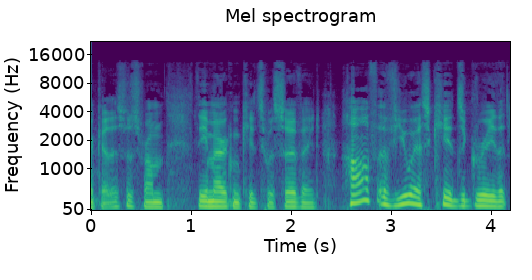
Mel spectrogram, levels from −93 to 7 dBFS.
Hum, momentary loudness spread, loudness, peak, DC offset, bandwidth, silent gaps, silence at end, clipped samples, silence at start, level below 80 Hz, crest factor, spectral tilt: none; 9 LU; -18 LUFS; -4 dBFS; under 0.1%; 13.5 kHz; none; 0.05 s; under 0.1%; 0 s; -50 dBFS; 12 dB; -7 dB/octave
